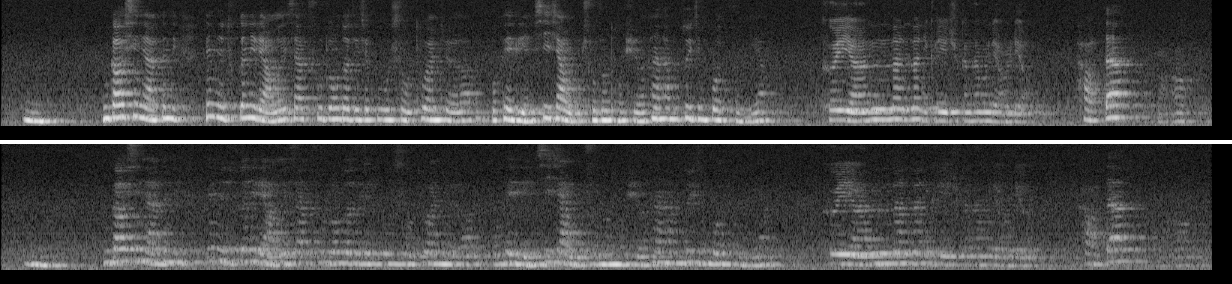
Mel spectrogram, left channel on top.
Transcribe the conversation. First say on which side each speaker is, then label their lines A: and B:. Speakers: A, on the left (about 45°); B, on the left (about 65°).
A: 嗯，很高兴呀，跟你跟你跟你聊了一下初中的这些故事，我突然觉得我可以联系一下我的初中同学了，看看他们最近过得怎么样。
B: 可以啊，那那你可以去跟他们聊一聊，
A: 好的。
B: 好啊。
